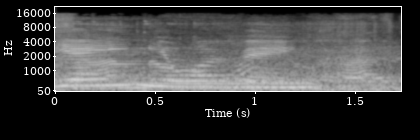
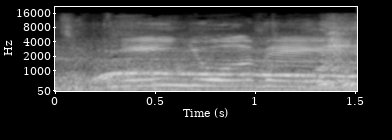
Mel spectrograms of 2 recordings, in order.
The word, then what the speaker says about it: Yang Your Vang: It's simple. It's Yang Your Vang. Yang Your Vang.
